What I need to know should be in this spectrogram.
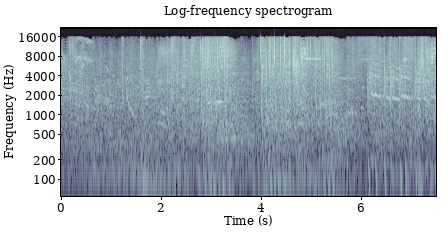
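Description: Blaster rifles fire rapid bursts of zapping shots.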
